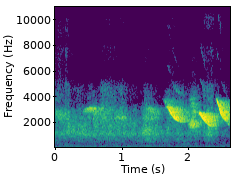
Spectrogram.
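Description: Green-winged Saltator song: three loud, rich, downslurred whistles in quick succession, following a second and a half of soft, faint twittering.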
